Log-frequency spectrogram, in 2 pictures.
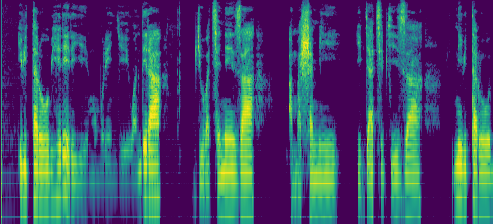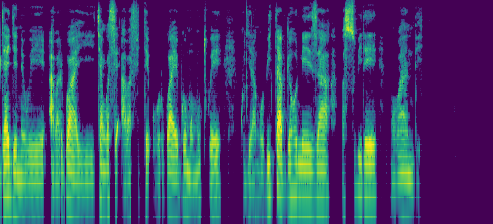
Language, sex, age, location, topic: Kinyarwanda, male, 18-24, Kigali, health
